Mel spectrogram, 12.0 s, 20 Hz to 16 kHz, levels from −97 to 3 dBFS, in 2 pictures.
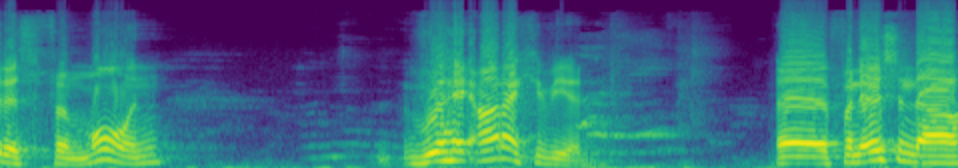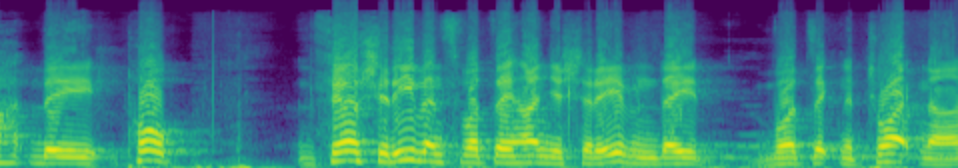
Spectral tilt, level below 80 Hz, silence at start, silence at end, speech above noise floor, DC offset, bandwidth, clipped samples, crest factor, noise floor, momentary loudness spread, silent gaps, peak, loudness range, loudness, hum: -5.5 dB/octave; -34 dBFS; 0 s; 0 s; 30 dB; under 0.1%; 14.5 kHz; 3%; 8 dB; -37 dBFS; 11 LU; none; 0 dBFS; 4 LU; -7 LUFS; none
